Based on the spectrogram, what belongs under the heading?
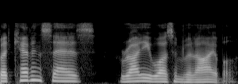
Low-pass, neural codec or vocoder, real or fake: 7.2 kHz; codec, 24 kHz, 0.9 kbps, WavTokenizer, small release; fake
